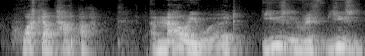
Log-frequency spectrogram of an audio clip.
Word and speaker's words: Whakapapa: side, purely because the other side was called Whakapapa, a Maori word usually used to refer to their tribal hierarchy and genealogical structure. And in Maori, Hua is pronounced F, making the name of the place Whakapapa.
